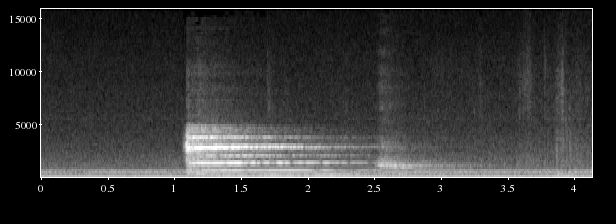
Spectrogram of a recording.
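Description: Interval timer sounding a single bell-like chime about a second in, held for about a second and a half and then cut off with a short ring-out. It marks the end of one exercise interval. A steady low hum runs underneath.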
